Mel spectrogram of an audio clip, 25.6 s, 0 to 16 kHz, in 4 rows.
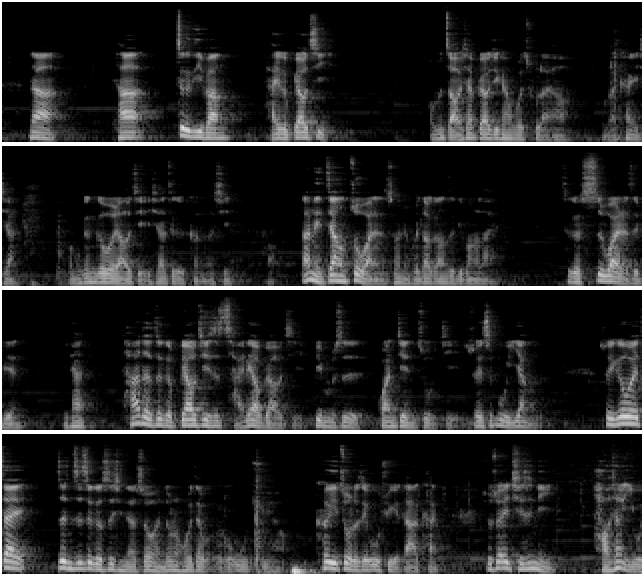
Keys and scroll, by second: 6.0 ctrl+c, 6.5 ctrl+v.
